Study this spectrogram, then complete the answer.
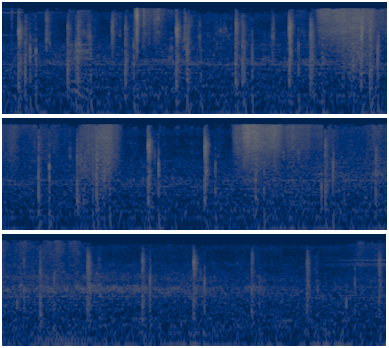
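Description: Footsteps tap on stone paving.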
